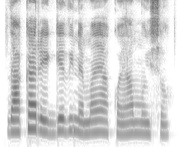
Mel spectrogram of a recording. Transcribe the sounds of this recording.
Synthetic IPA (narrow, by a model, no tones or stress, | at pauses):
ðakaɾeɡeðinɛmajakɔjamoisɔ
